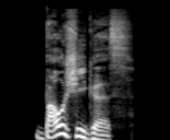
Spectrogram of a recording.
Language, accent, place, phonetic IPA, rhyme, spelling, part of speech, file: German, Germany, Berlin, [ˈbaʊ̯ʃɪɡəs], -aʊ̯ʃɪɡəs, bauschiges, adjective, De-bauschiges.ogg
- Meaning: strong/mixed nominative/accusative neuter singular of bauschig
